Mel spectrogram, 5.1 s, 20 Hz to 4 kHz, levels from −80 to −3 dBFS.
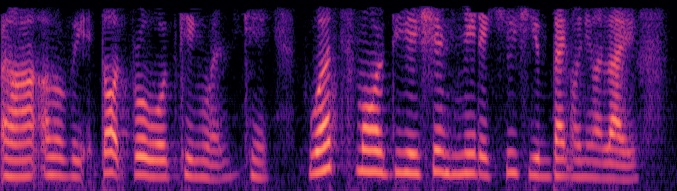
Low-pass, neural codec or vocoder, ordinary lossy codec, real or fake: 3.6 kHz; codec, 16 kHz in and 24 kHz out, 0.6 kbps, FocalCodec, streaming, 2048 codes; MP3, 24 kbps; fake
